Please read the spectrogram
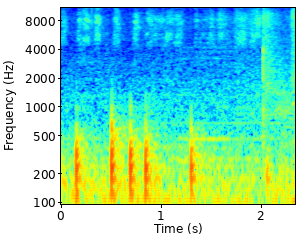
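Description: Marker pen writing on a whiteboard: a run of short, quick strokes as letters are formed, one of them drawn out into a brief squeak about a second and a half in.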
